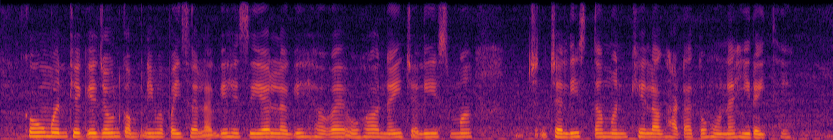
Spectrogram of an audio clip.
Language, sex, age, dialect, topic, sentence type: Chhattisgarhi, female, 18-24, Western/Budati/Khatahi, banking, statement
